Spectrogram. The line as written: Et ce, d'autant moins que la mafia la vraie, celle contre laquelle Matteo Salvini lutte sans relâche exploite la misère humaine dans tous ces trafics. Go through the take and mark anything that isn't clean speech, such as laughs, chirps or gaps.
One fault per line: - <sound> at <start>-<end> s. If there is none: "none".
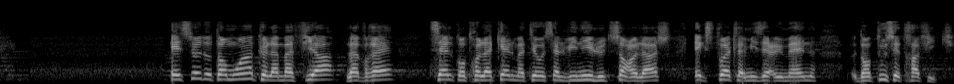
none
